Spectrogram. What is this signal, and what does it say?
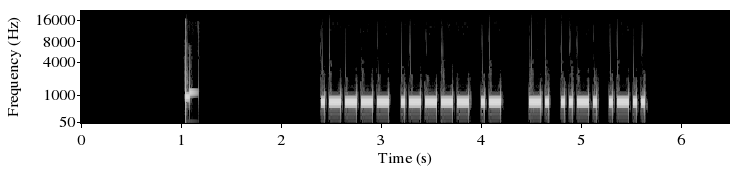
Morse code, heard as a keyed tone, about 31 wpm, 700 Hz. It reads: 11A NFL
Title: Field Day Exchanges Encore - 30wpm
